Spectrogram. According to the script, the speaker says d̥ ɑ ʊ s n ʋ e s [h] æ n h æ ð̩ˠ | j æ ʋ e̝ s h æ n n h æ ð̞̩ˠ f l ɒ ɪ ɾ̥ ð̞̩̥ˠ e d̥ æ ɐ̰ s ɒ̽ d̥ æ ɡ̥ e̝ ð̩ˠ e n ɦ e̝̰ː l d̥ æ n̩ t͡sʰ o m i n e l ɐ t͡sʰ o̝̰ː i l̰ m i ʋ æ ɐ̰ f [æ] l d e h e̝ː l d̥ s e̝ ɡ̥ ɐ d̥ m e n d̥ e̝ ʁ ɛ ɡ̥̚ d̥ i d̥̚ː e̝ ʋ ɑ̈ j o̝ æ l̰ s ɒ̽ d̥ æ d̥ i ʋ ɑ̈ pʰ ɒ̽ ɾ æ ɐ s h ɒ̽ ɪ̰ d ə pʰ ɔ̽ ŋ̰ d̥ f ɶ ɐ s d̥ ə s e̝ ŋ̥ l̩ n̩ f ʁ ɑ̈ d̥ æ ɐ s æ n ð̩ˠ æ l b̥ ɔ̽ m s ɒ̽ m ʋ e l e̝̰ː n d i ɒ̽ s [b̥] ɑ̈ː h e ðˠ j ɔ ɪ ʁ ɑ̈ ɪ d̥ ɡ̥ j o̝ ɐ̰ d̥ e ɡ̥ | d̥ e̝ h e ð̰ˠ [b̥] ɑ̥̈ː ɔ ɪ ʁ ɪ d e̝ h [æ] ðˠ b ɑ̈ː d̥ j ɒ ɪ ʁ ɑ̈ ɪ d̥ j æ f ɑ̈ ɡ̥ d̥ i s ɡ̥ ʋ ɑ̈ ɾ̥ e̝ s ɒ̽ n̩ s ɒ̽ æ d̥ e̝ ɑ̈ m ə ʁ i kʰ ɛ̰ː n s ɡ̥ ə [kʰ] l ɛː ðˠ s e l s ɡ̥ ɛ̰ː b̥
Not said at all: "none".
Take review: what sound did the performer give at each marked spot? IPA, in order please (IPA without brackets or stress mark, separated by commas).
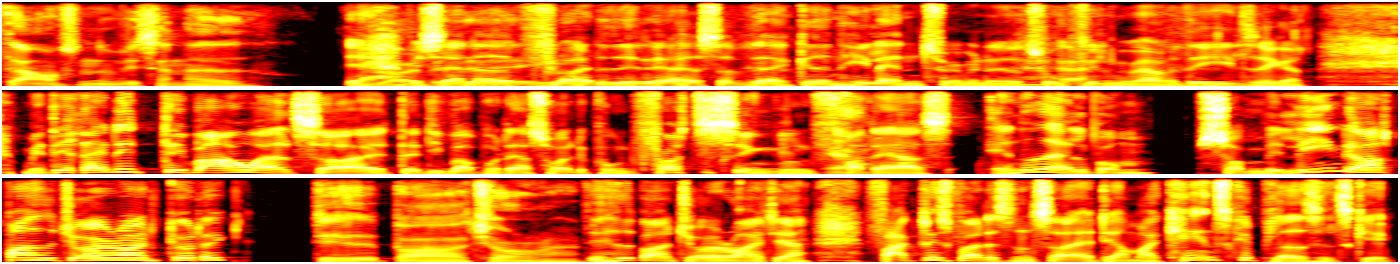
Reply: h, æ, b̥, b̥, e, pʰ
